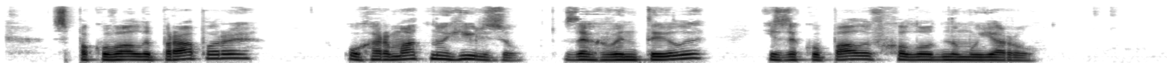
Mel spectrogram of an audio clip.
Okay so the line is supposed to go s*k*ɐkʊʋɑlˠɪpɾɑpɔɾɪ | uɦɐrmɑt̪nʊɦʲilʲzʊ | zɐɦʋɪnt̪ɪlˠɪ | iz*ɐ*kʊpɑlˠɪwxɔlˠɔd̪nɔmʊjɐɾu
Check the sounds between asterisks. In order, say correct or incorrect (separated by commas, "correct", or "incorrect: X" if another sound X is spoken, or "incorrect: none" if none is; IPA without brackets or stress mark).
incorrect: p, correct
